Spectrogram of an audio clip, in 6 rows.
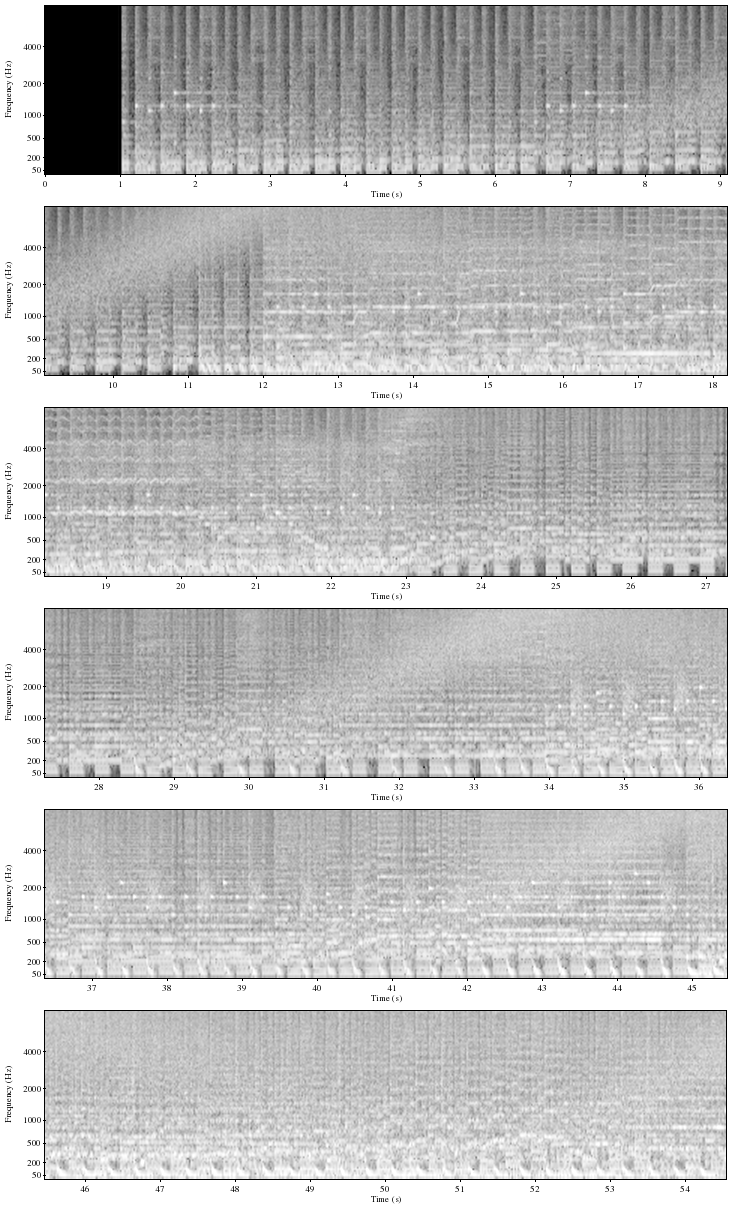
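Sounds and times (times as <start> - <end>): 
trance music: 1.0 - 54.5.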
